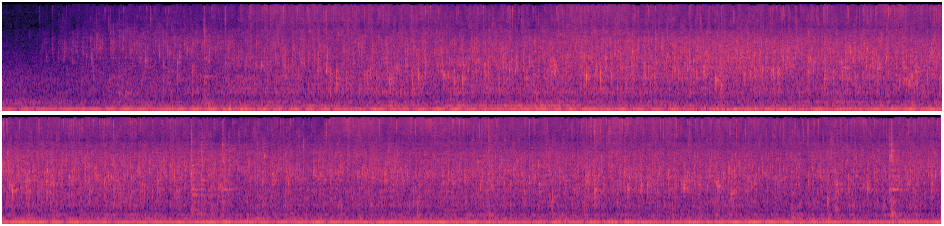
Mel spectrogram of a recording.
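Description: Pandugappa fish pieces frying in a pan, a loud, steady crackling sizzle that holds evenly throughout with a constant low hum beneath and no talk.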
